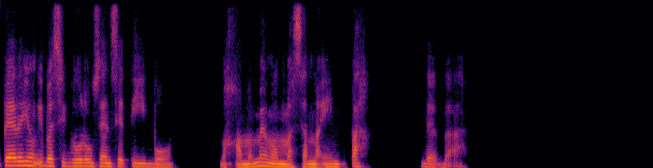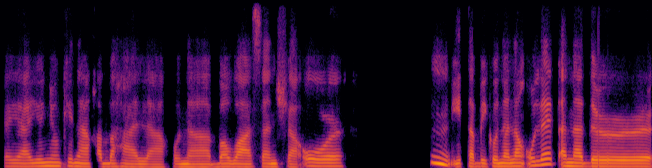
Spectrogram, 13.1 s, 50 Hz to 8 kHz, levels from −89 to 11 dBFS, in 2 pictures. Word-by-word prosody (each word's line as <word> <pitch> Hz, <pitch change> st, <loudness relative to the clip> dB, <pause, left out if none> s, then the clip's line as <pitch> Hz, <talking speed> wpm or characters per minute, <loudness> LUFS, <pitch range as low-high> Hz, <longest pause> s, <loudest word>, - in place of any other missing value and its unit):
pero 185 Hz, +1 st, +2 dB
'yong 190 Hz, -, 0 dB
iba 170 Hz, -1 st, 0 dB
sigurong 160 Hz, -2 st, -2 dB
sensitibo, 140 Hz, -4 st, -4 dB, 0.4 s
baka 130 Hz, -1 st, -8 dB
mamaya 150 Hz, +6 st, 0 dB
mamasamain 130 Hz, 0 st, 0 dB
pa, 145 Hz, +1 st, -7 dB, 0.5 s
'di 135 Hz, -1 st, -7 dB
ba? 135 Hz, 0 st, -14 dB, 1.9 s
Kaya 150 Hz, -1 st, -2 dB
'yon 160 Hz, +2 st, +1 dB
'yong 165 Hz, -1 st, 0 dB
kinakabahala 140 Hz, -5 st, -2 dB
ko 130 Hz, -, -11 dB
na, 130 Hz, -1 st, +1 dB
bawasan 140 Hz, +1 st, 0 dB
siya 130 Hz, -2 st, -4 dB
or, 160 Hz, -1 st, +1 dB, 0.9 s
hmm, 275 Hz, -6 st, +7 dB
itabi 145 Hz, -1 st, -1 dB
ko 155 Hz, -, 0 dB
na 150 Hz, 0 st, +4 dB
lang 160 Hz, 0 st, +2 dB
ulit 235 Hz, +7 st, +3 dB
another, 150 Hz, -3 st, +4 dB
145 Hz, 125 wpm, -23 LUFS, 130-155 Hz, 1.9 s, hmm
